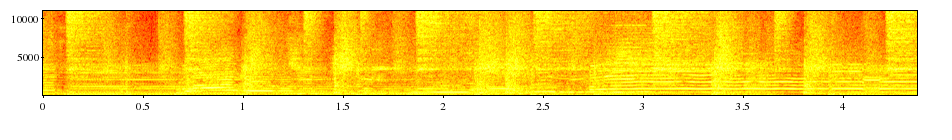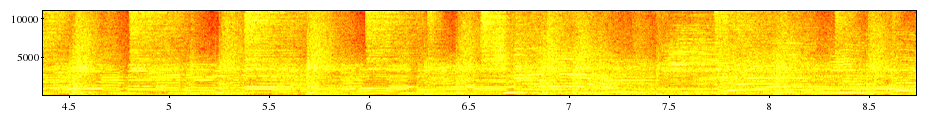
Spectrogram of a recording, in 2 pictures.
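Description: Live blues band playing: electric guitar and drum kit with a male singer, a steady beat under held, bending notes.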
